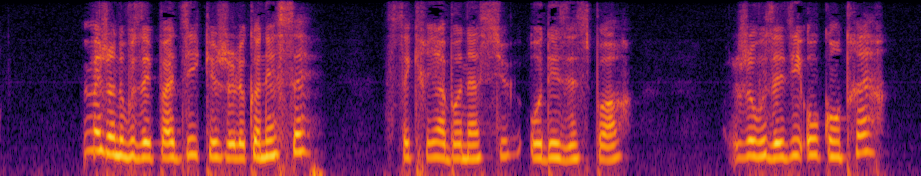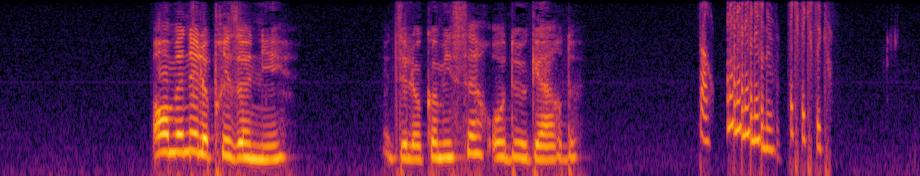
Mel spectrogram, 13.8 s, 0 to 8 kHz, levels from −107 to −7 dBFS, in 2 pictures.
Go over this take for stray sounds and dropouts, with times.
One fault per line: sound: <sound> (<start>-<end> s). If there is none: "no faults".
sound: chirp (12.1-13.2 s)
